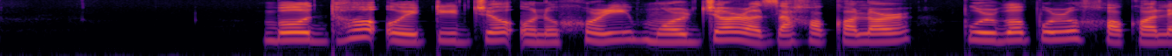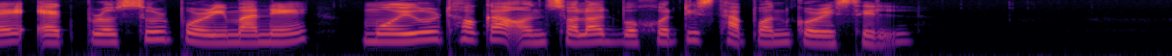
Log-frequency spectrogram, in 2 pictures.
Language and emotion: Assamese, neutral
